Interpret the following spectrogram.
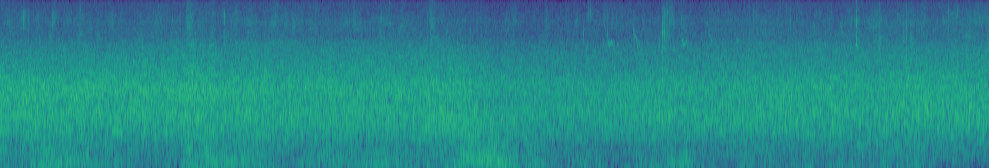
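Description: Wind buffeting the microphone in gusts over a steady outdoor hiss, the strongest gust about six seconds in.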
